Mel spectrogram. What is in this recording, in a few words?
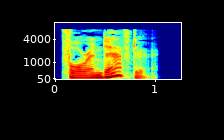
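"fore-and-after", en, uk British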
